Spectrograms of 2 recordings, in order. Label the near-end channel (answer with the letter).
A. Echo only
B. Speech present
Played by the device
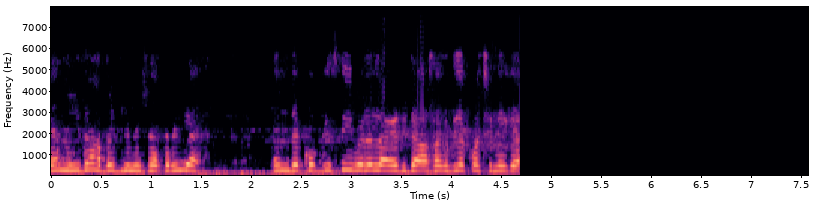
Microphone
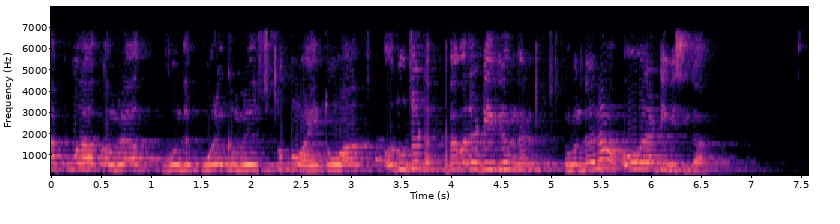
B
